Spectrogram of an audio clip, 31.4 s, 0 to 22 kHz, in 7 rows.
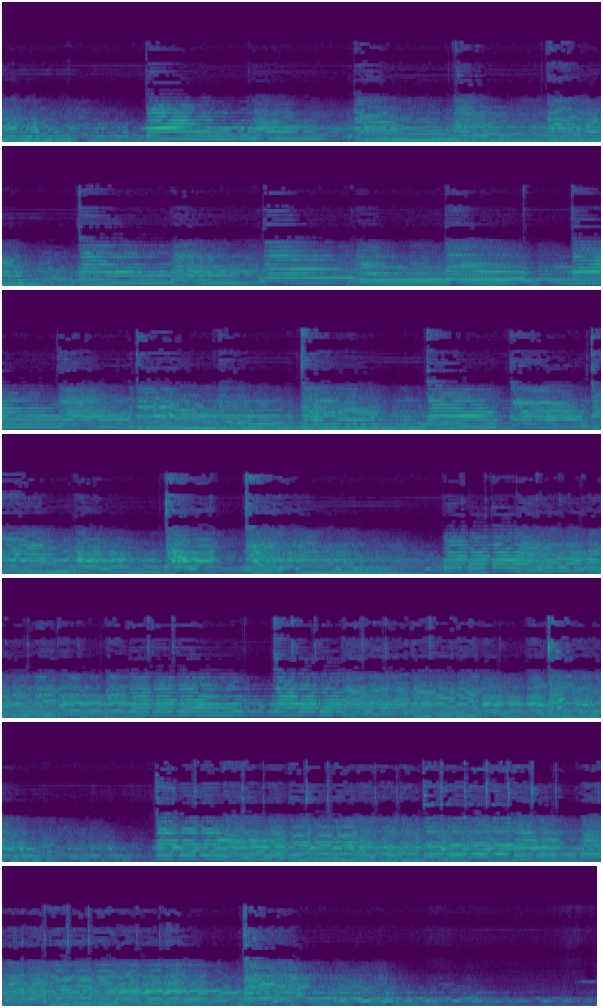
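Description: ESP LTD electric guitar played through an Onkel Amplification Death's Head fuzz pedal, whose fuzz comes from Russian germanium transistors and a 12AU7 preamp tube: a melodic line of sustained, overlapping fuzzed notes, dying away near the end.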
